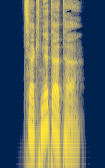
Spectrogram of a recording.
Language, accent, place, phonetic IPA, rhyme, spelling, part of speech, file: German, Germany, Berlin, [t͡sɛɐ̯ˈknɪtɐtɐ], -ɪtɐtɐ, zerknitterter, adjective, De-zerknitterter.ogg
- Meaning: inflection of zerknittert: 1. strong/mixed nominative masculine singular 2. strong genitive/dative feminine singular 3. strong genitive plural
